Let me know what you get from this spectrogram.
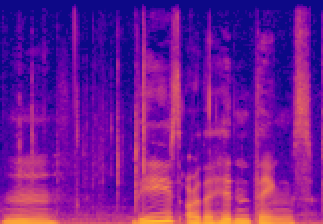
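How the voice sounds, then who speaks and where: A woman playing a cryptic, sorrowful wise woman who counsels youths in measured riddles in a fantasy radio drama. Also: medium pitch, expressive, dark tone, soft background music. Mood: probing, cryptic. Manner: measured, riddling, archaic storyteller phrasing.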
